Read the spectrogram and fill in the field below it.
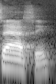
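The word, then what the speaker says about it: SASSC: You see, they want to make sure that their Sassy convention, it's pronounced Sassy, is up to date and has the latest in security needs for their convention.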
